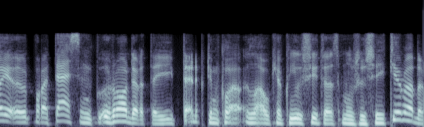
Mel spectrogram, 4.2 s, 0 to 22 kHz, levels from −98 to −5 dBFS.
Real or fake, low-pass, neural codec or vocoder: fake; 7.2 kHz; codec, 16 kHz, 1 kbps, X-Codec, HuBERT features, trained on balanced general audio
